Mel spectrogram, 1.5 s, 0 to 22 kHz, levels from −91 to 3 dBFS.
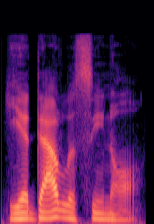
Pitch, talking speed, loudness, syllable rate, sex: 105 Hz, 195 wpm, -19 LUFS, 4.4 syllables/s, male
